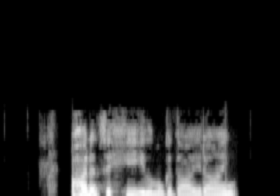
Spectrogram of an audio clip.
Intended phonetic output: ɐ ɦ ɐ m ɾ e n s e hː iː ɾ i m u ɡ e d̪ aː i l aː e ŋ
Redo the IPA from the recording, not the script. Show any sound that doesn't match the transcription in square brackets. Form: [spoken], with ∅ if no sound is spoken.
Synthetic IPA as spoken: ɐ ɦ ɐ [∅] ɾ e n s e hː iː [l] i m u ɡ e d̪ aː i [ɾ] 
